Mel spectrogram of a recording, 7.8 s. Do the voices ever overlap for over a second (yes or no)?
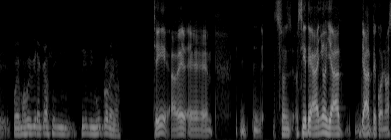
no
